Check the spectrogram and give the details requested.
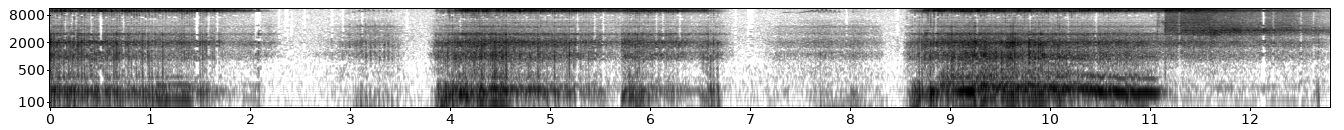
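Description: Loud, rough, low-pitched breathing noises come in bursts separated by short quiet gaps, typical of snoring during sleep.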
